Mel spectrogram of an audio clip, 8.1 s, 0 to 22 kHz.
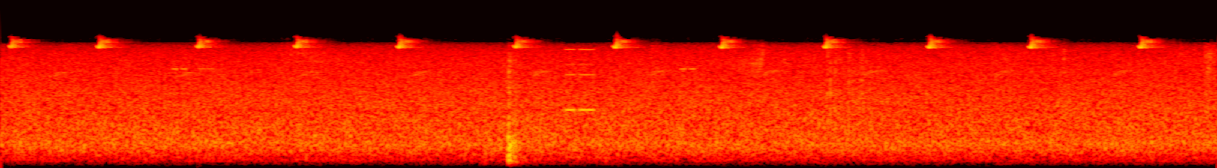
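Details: Tawny-bellied hermit at La Romera nature reserve in Antioquia, Colombia, giving short piercing high chips at a regular pace, roughly one every 0.7 seconds, with one brief low thump partway through.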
